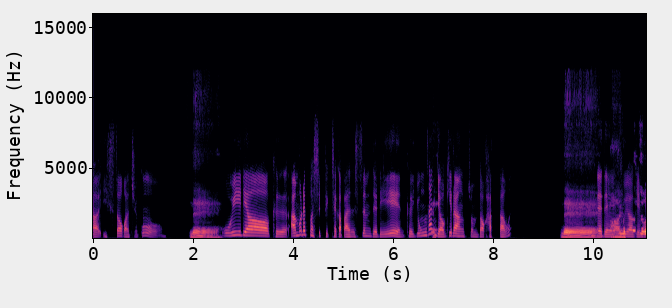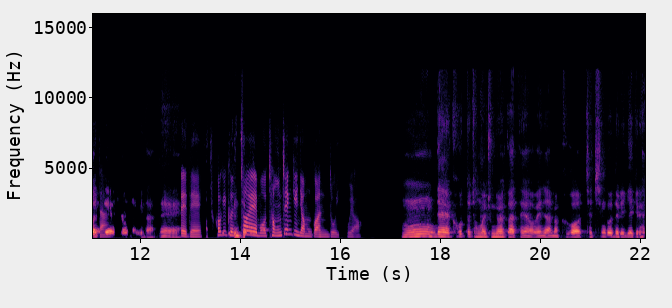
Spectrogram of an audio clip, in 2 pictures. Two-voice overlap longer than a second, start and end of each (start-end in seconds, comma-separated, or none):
10.0-11.4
